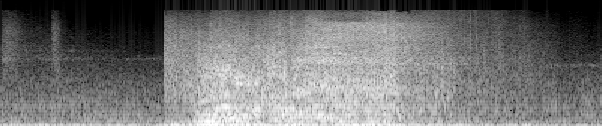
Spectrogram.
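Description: A magical icy blast bursts with a loud rushing roar.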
